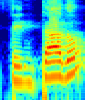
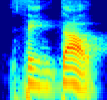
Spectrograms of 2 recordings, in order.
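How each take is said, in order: First: The d between the final vowels is pronounced. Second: The d between the final vowels is dropped. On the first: "en vez de" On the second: "pérdida de la D intervocálica"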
